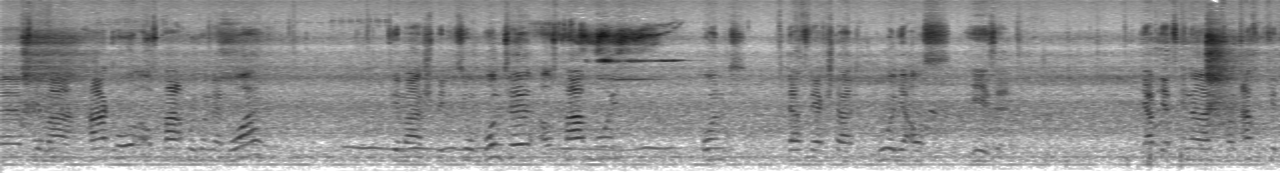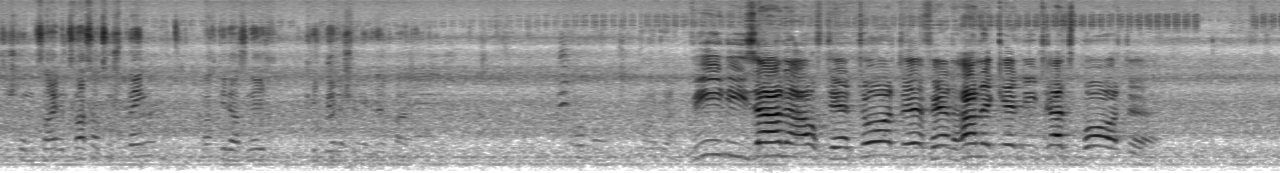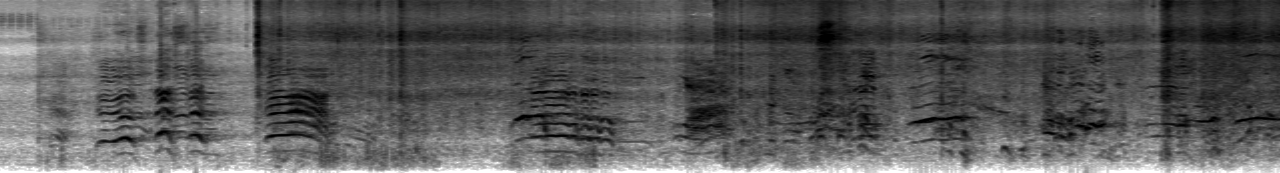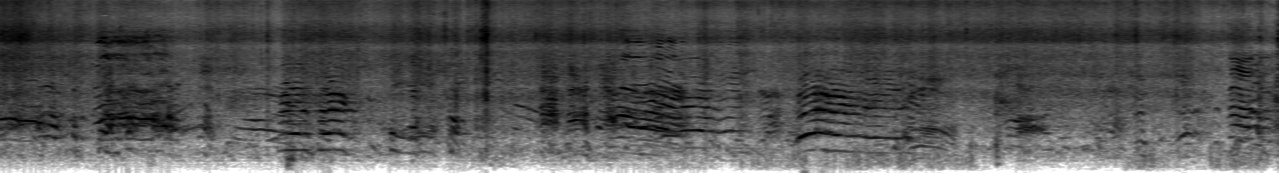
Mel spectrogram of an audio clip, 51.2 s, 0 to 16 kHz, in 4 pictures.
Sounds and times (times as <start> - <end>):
Speech: 0.0 - 2.7, 3.8 - 6.3, 7.0 - 10.2, 11.4 - 17.1, 18.4 - 24.4, 40.4 - 42.6.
